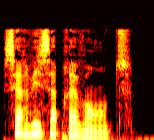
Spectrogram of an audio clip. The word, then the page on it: service après-vente: francais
